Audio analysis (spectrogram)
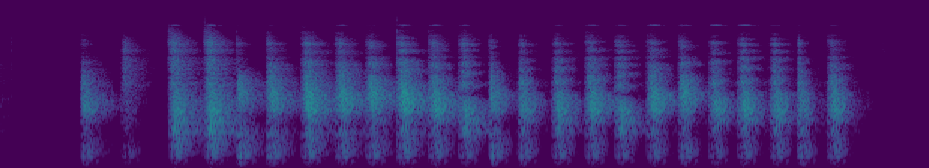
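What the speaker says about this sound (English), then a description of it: "flatten it a little bit more by using the rounded end" A rapid, steady series of about twenty light hammer taps flattening silver wire, close and evenly paced, after two initial strikes.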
